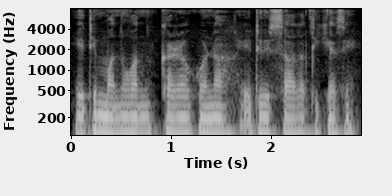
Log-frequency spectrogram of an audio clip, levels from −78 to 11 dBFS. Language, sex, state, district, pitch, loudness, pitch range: Nagamese, male, Nagaland, Kohima, 100 Hz, -15 LUFS, 100-105 Hz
